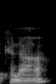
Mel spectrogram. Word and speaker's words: Kanawha: I was in Big Chimney, West Virginia, just outside of Charleston, on the Kanawha River. It's spelled Kanawha, but you say Kanawha for those West Virginians out there.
